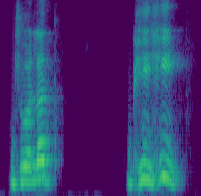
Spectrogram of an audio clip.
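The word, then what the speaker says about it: ज्वलद्भिः: भ भालू वाला पूरा है, उसके साथ छोटी की मात्रा है। द आपका आधा है। यहाँ पे दो विसर्ग हैं। विसर्ग का उच्चारण जैसे भी हो जाएगा ही। भी के साथ ह्रस्व मात्रा, विसर्ग का उच्चारण ह के साथ छोटी मात्रा ह्रस्व मात्रा ही।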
